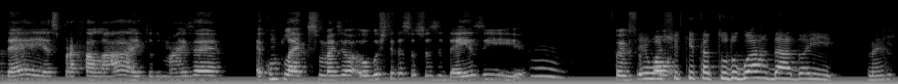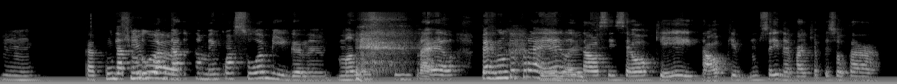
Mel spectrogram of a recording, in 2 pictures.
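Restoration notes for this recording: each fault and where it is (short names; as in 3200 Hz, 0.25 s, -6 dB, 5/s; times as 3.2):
hum 50 Hz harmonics 6 -31 dBFS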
